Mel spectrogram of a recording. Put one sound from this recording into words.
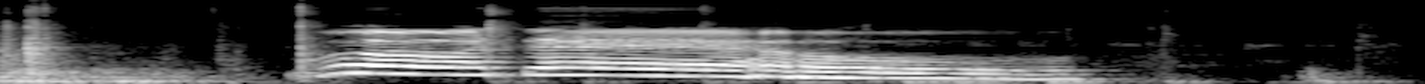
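A toddler lets out a long, loud, falling squeal close by.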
